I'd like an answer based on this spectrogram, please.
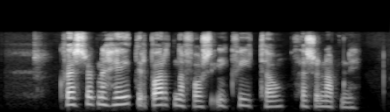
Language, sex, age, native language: Icelandic, female, 40-49, Icelandic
